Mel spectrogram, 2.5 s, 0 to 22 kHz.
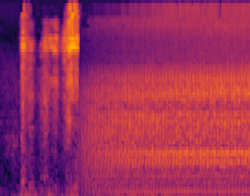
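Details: Ford Fiesta Mk7 1.4 diesel (2009), after replacing the serpentine/alternator belt that had slipped and screeched when cold: brief crank, then the engine fires and settles into a steady, even idle with no squeal or chirp; normal idle.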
